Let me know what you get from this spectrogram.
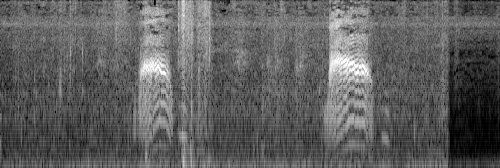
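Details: A frog in a snake-versus-frog encounter gives two loud, wailing cries, each under half a second, nearly two seconds apart.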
